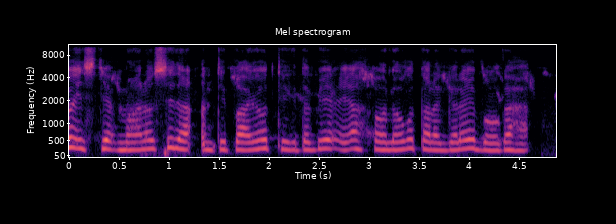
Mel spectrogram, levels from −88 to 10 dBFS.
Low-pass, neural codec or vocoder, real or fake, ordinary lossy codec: 9.9 kHz; codec, 24 kHz, 6 kbps, HILCodec; fake; none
